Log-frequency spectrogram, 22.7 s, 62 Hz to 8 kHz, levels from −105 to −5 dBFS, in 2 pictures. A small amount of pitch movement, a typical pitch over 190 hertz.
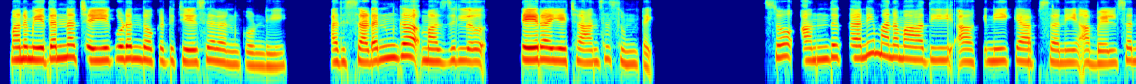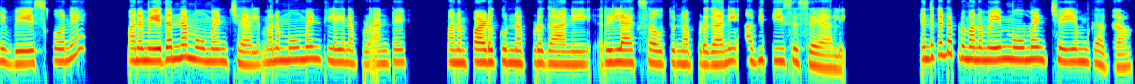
No: average, 3.1 semitones; high, 235 Hz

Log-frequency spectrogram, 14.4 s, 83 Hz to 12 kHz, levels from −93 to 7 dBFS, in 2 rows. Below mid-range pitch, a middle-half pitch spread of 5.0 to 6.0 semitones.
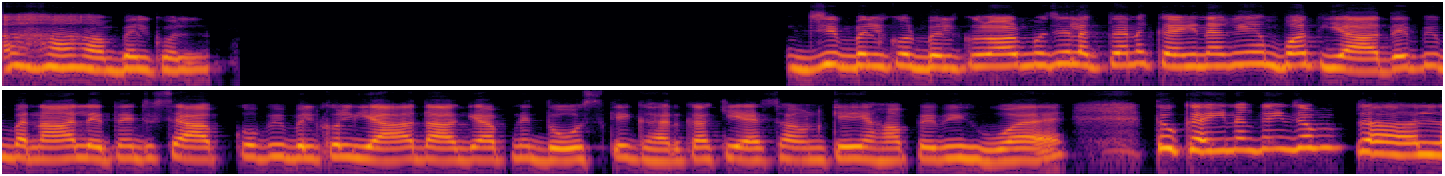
No: high, 230 Hz; wide, 5.5 semitones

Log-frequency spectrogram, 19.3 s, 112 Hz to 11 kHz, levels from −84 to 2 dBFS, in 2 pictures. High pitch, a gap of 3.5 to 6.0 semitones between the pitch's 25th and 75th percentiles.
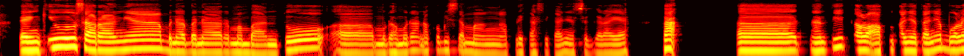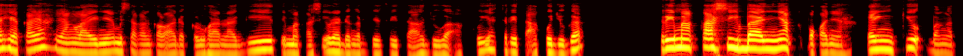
No: medium, 165 Hz; average, 4.4 semitones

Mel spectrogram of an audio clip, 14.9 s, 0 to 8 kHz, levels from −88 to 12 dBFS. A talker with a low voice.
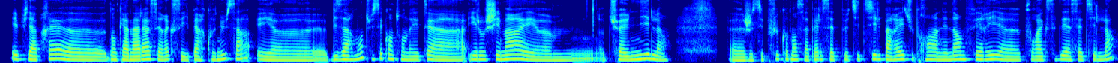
No: medium, 175 Hz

